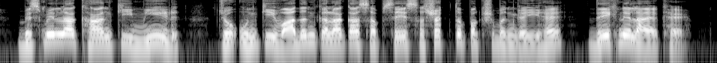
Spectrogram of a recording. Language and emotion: Hindi, neutral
